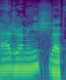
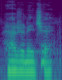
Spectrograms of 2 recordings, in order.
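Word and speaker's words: Hadronyche: I don't think Hadroniche. That sounds too French. Hadroniche. Yeah, I think you need to pronounce the E. Hadroniche.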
